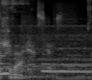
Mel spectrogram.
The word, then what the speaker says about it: Chevelle: I thought it was pronounced Chevrolet, like the car. No, it's always been Chevelle.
